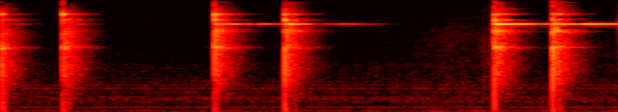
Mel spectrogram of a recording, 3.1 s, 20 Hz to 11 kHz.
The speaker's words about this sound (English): Number 1, hammer and chisel. I have a hammer and chisel. Okay, give it a try.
